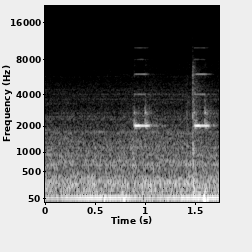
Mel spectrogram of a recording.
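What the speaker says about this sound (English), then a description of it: "we're just going to set it up here in the microwave" A microwave oven running with a steady low hum, two short electronic beeps sounding near the end as bread dough is set inside to rise.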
